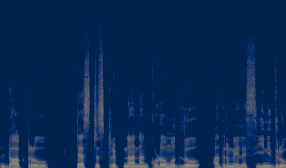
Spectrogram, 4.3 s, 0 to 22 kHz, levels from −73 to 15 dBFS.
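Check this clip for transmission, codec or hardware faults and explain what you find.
No transmission, codec or hardware faults are audible here.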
